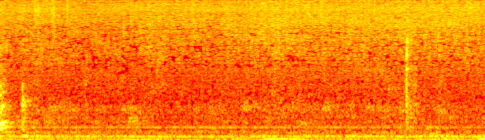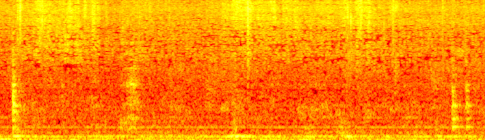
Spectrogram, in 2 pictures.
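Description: Bread snack pieces frying in a pan, a steady soft sizzle running throughout with a low hum underneath and a few faint clicks of turning, no voices.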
